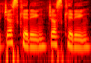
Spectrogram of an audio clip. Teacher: That K replaces the T and we rarely will hear the T. We just say just kidding, just kidding. We drop the T entirely.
